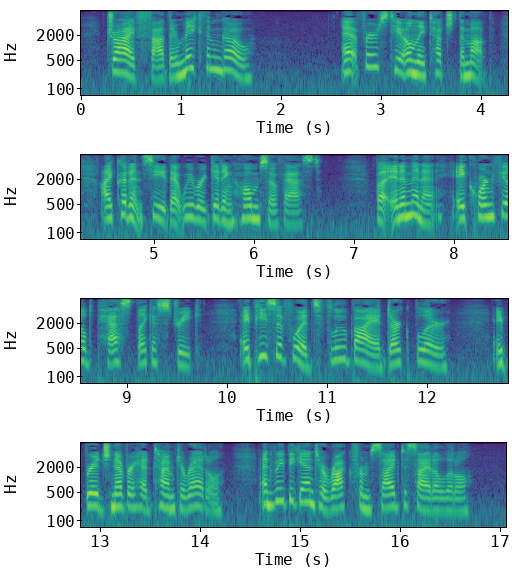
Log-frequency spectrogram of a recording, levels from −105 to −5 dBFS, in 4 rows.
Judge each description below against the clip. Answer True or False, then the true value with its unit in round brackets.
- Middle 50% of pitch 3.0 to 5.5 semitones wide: True (4.5 semitones)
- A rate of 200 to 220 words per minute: True (205 wpm)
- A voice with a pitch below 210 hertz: False (225 Hz)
